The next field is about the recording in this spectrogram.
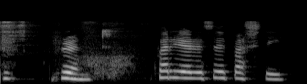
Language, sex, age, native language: Icelandic, female, 30-39, Icelandic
